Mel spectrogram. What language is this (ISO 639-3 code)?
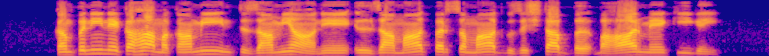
urd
